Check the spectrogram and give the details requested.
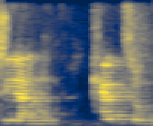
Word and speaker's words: fianchetto: fianchetto probably because ch in Italian is a ke.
